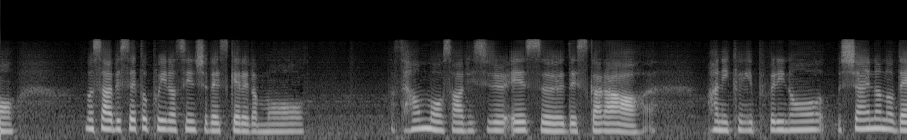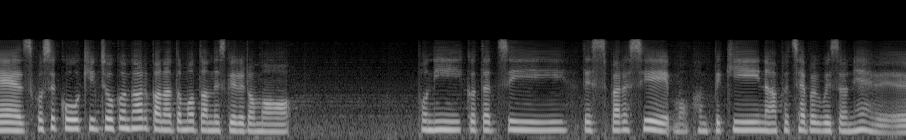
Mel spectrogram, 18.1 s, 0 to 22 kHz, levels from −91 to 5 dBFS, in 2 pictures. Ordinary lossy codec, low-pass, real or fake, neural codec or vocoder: none; none; fake; codec, 16 kHz, 0.2 kbps, FocalCodec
